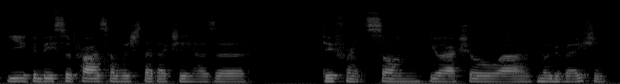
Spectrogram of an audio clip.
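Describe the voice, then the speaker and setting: A young adult man from South Africa, speaking with a British accent, co-hosts a casual podcast chat, rambling and self-deprecating with many fillers. His mid-range voice has a completely flat delivery at normal speed and a darkish tone.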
